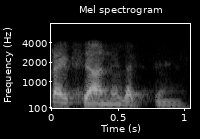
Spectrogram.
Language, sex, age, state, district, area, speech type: Hindi, male, 30-45, Uttar Pradesh, Hardoi, rural, conversation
